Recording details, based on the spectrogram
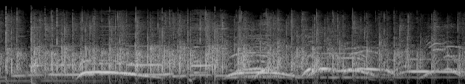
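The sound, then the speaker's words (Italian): A small group of musicians claps steadily in a recording studio at the end of a recording, with loud whistles and excited whoops rising and falling over the continuous applause throughout. “Gli applausi se li sono fatti gli stessi musicisti in studio al termine della registrazione”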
